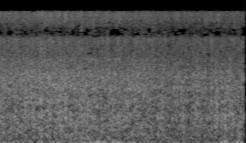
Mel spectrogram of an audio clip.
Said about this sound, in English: Let's just pan round that way, and yeah, look, you can see now I've got sunshine and the rain. There should be a rainbow somewhere, but I haven't seen one of them yet.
